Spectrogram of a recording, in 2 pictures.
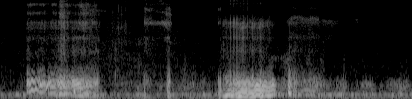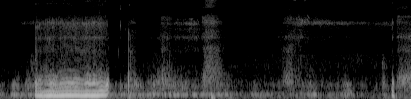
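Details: Jjanga, a French Bulldog deep in sleep, gives loud low rumbling snores in bursts roughly every four seconds, one long steady drone, with soft snuffling breaths between.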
